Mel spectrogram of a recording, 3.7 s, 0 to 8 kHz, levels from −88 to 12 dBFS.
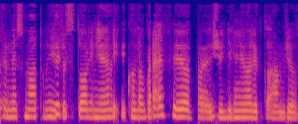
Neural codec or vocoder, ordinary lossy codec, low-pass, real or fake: codec, 16 kHz in and 24 kHz out, 0.6 kbps, FireRedTTS-2 codec; MP3, 32 kbps; 7.2 kHz; fake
